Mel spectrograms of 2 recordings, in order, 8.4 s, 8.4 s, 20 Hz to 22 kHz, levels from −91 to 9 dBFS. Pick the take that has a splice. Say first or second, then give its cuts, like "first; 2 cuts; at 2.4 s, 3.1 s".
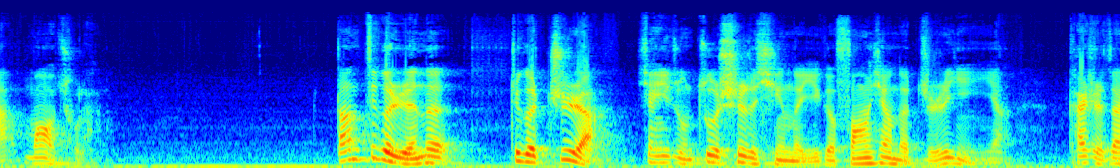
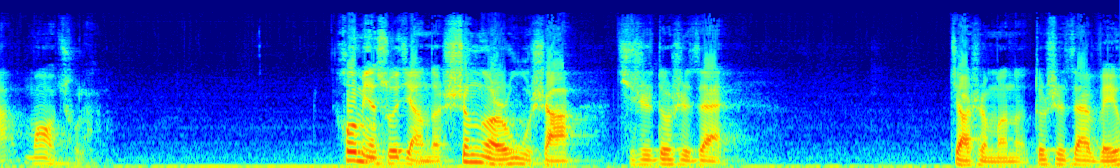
first; 2 cuts; at 2.5 s, 4.8 s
